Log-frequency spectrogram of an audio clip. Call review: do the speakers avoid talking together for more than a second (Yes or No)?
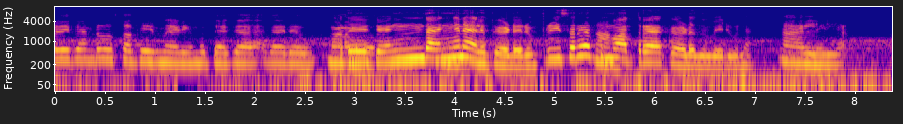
Yes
